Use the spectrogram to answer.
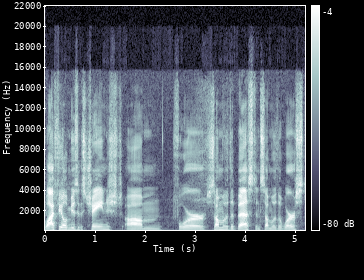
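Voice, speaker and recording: An unremarkable speaking voice from a man with an American accent, fairly high in pitch, at a fairly slow pace with hardly any pauses and fairly even intonation. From Virginia and Florida, US. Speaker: DJ. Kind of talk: casual interview.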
